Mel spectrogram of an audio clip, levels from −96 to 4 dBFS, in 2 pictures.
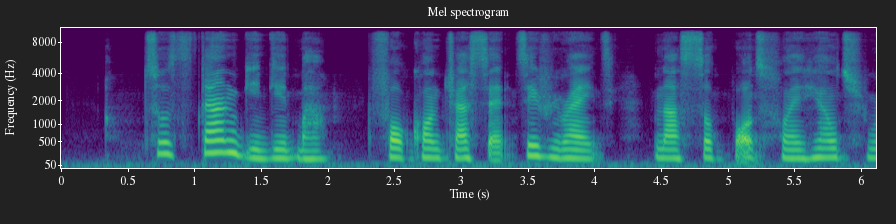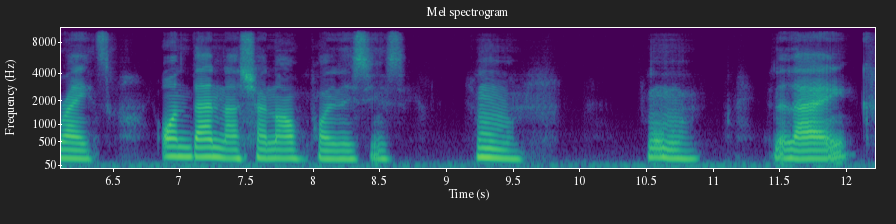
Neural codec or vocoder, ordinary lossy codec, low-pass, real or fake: autoencoder, 22.05 kHz, a latent of 192 numbers a frame, VITS, trained on many speakers; none; 9.9 kHz; fake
